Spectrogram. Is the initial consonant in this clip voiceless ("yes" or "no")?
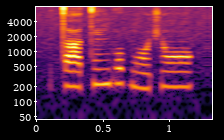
yes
